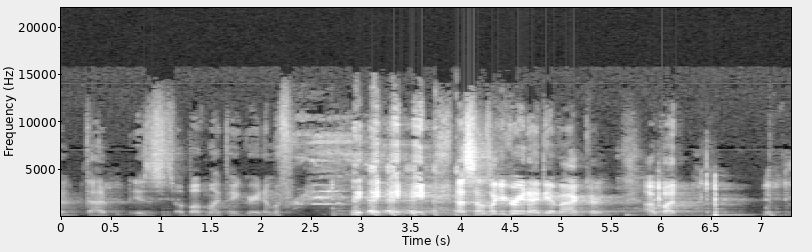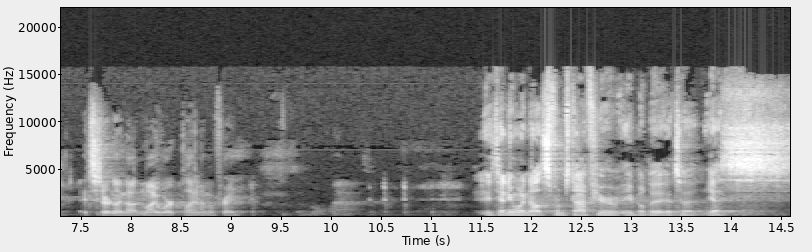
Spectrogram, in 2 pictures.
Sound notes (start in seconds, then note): 2.3 laughing; 4.5 chuckles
